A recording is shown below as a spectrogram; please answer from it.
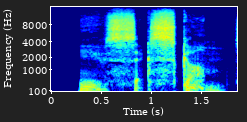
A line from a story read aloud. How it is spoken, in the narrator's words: spat Captain Birch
